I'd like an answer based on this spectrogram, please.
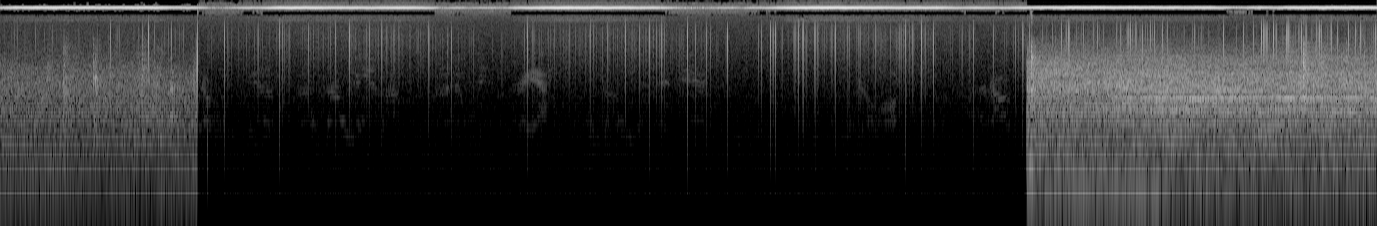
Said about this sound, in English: Where were you just telling me that train was coming from? Louisville, Kentucky. Have you ever been to Louisville? No, I haven't. How often does that train come back? It goes down or up, one or the other, each time a day.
